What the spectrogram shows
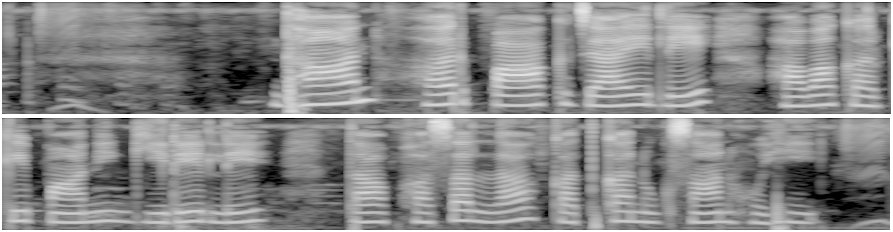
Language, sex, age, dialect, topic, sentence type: Chhattisgarhi, female, 18-24, Eastern, agriculture, question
